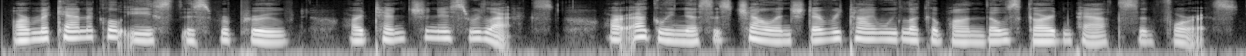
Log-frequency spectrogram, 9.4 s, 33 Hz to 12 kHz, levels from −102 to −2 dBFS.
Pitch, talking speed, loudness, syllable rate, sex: 180 Hz, 150 wpm, -19 LUFS, 4.9 syllables/s, female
